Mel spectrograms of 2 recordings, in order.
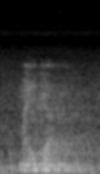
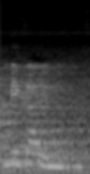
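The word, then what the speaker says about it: Micah: సో అన్న ఏం మైకా, Moab, Mariya, అమ్మ మోజెస్, ఆ, మికాయల్, మిక్కీ అంటారా? మీకా, ఆ, మైకా మీకా రెండు pronunciations.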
